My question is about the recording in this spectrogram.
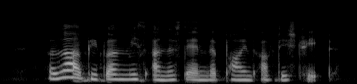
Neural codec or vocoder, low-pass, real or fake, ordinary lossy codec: codec, 16 kHz, 2 kbps, FunCodec, trained on Chinese and English, 25 frames a second; none; fake; none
